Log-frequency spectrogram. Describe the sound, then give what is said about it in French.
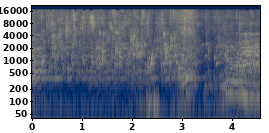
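A hot shower runs steadily under pressure, a dense hiss of spraying water that stays fairly loud throughout, with a brief dip partway through and a faint voice murmuring at the end. “Tu chantes sous la douche euh, non, en général, non.”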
